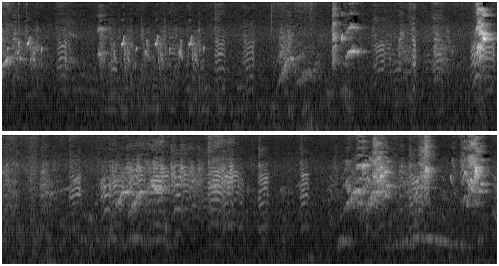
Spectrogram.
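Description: Several finches chatter at once with quick, high chirps and short twittering bursts, overlapping almost continuously with a few louder sharp notes.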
